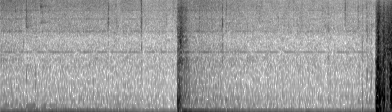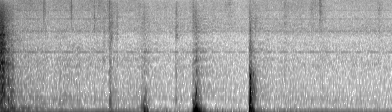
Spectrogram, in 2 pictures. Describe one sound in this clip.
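Playing cards tap and slide softly as they are laid down.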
